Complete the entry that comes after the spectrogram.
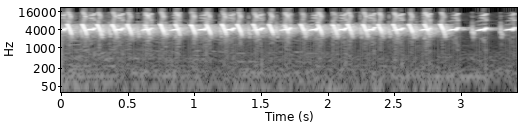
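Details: Six ciblek, or bar-winged prinias, together; a loud, rapid, even trill of high buzzy notes runs for three seconds, then gives way to a few spaced, thin chirps.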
